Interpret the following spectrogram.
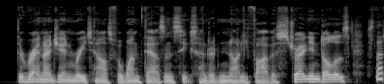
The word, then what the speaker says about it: Reinigen: The Gieseler Audio Reinigen here, and I've checked the pronunciation since I started the video, so it is Reinigen.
